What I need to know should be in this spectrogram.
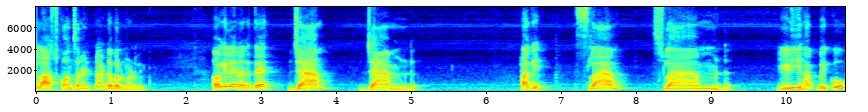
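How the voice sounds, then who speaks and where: A man from Karnataka teaching English spelling rules in a spoken lesson, spelling words out letter by letter and asking rhetorical questions. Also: a little high. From Karnataka, India.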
